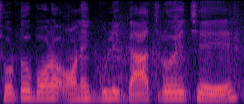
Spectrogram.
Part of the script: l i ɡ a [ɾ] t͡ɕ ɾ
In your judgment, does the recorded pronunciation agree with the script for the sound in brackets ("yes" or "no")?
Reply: no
